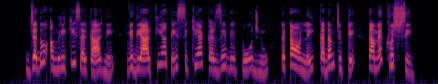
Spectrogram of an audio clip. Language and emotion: Punjabi, happy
